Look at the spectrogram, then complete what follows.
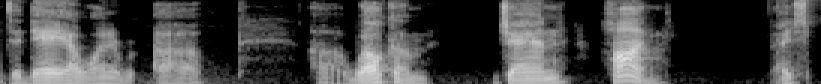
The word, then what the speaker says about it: Jan Hann: And today I want to welcome Jan Hann. I just pronounced your name correctly, Jan?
